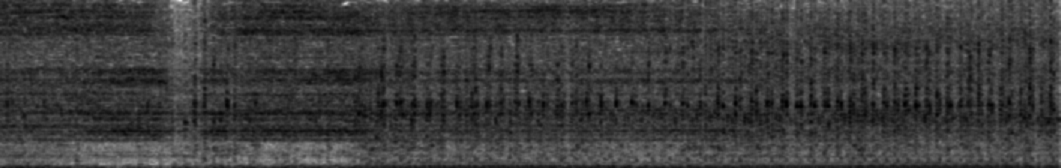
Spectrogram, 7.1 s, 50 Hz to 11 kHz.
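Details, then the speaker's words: Chevy K2500 TBI 350 V8 that sat 10+ years, running on gas sprayed into the throttle body: uneven, lumpy beat with irregular pulses, rough as if starved or misfiring; smoking and shooting flames from one header. "she's smoking this is this one side straight I don't know if I got it in the video but it was shooting some flames out of that header so it runs"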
